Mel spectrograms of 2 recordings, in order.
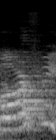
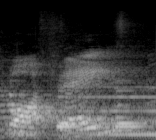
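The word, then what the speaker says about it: Barfée: year after last season's tragic setback Mr William barfy uh it is pronounced bar they is an accent a uh I'm not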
